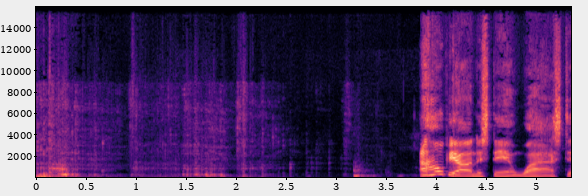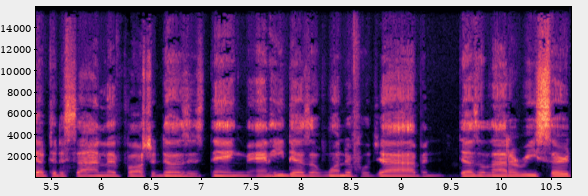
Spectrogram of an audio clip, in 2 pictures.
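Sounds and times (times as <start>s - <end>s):
lion roaring: 0.0s - 2.4s
speech: 3.9s - 10.6s.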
